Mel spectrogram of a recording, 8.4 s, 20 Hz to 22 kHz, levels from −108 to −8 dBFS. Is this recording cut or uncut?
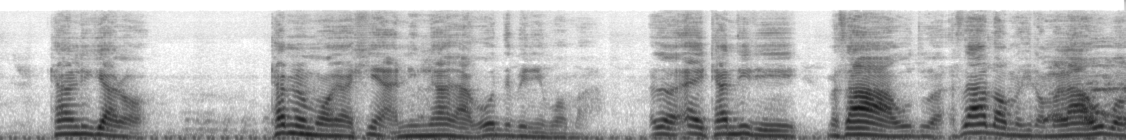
uncut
